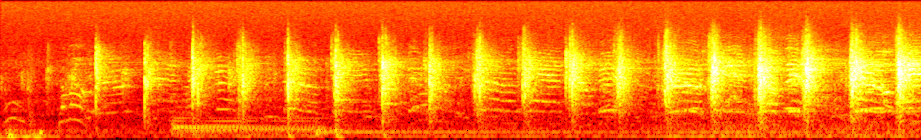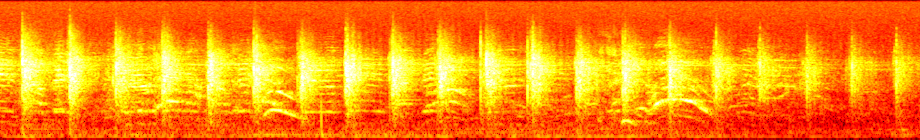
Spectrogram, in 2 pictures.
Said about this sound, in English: I want everybody in the audience to clap hands. Everybody.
